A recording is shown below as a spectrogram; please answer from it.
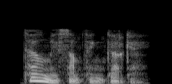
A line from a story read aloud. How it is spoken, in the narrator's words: Nikosar said evenly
